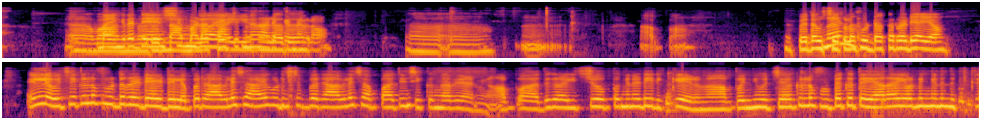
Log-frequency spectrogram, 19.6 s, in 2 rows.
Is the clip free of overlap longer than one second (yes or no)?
no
